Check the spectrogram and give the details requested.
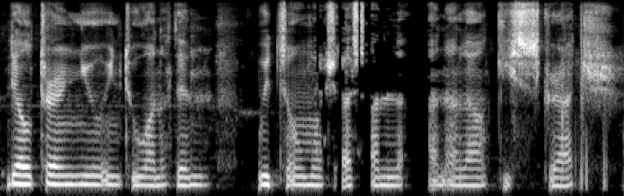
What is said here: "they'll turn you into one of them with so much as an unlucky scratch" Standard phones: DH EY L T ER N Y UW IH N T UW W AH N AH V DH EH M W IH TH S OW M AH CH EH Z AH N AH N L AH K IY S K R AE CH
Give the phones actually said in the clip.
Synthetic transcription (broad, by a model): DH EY L T ER N Y UW IH N T UW W AH N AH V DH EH M W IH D S OW M AH CH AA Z AH N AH L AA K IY S K R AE CH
